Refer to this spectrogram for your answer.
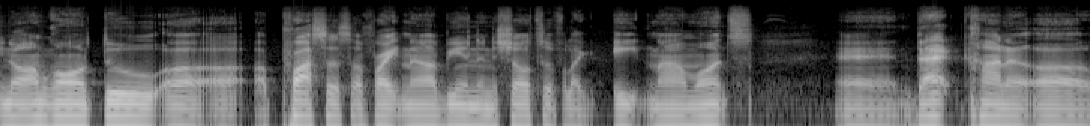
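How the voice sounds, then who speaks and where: A man with a normal speaking voice talks at a fairly slow pace in a fairly low pitch and fairly even intonation. The recording is very clean, with a silent background. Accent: American. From Yonkers, New York. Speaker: boxer and mental health advocate. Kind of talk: casual chat.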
